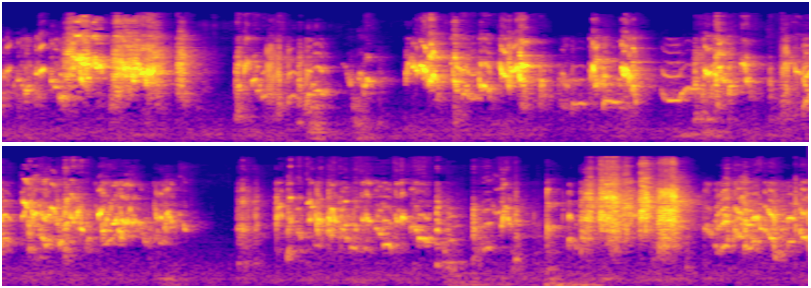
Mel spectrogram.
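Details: Kept budgies pour out rhythmic phrases of harsh chattering and squawky notes, each lasting about a second and separated by short gaps.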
